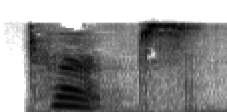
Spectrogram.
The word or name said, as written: terps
